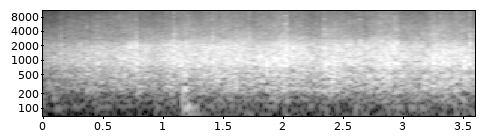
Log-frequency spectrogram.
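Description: Sustained audience applause, a steady dense patter of many hands clapping at an even, fairly loud level throughout, with no voices over it.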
